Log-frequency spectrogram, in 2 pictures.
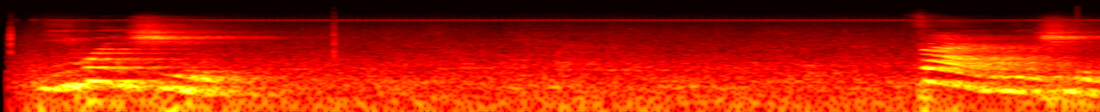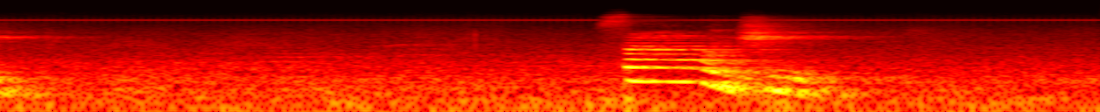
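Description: A group of people chants together in a large echoing hall, in three long calls.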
